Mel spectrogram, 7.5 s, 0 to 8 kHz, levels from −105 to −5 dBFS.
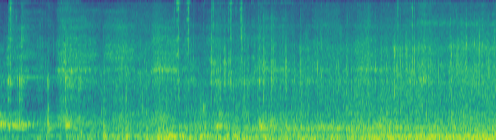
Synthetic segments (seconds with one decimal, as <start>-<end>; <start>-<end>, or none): none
